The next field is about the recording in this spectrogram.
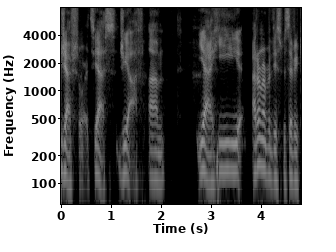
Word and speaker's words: Geoff: Geoff. Yeah, Geoff Schwartz. Yeah, he... – You realize that's just pronounced Jeff also.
